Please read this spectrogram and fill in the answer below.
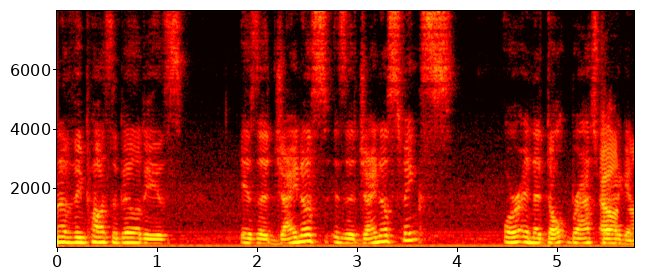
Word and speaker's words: Gynosphinx: Technically, it is pronounced Gynosphinx, but yeah.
